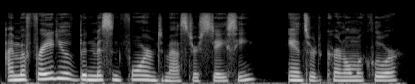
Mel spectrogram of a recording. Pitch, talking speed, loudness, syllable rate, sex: 200 Hz, 160 wpm, -18 LUFS, 6.5 syllables/s, female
